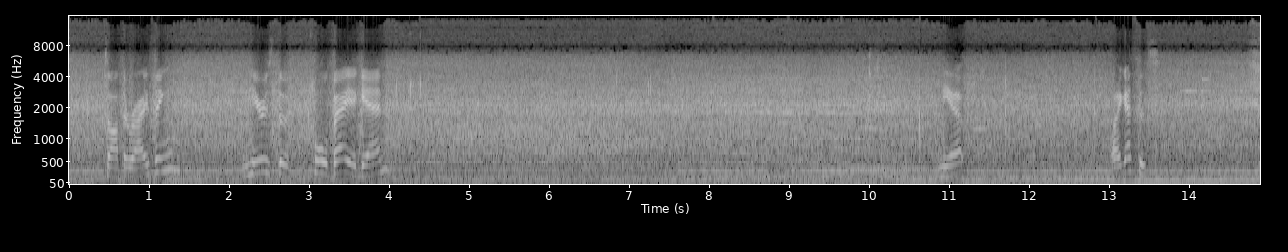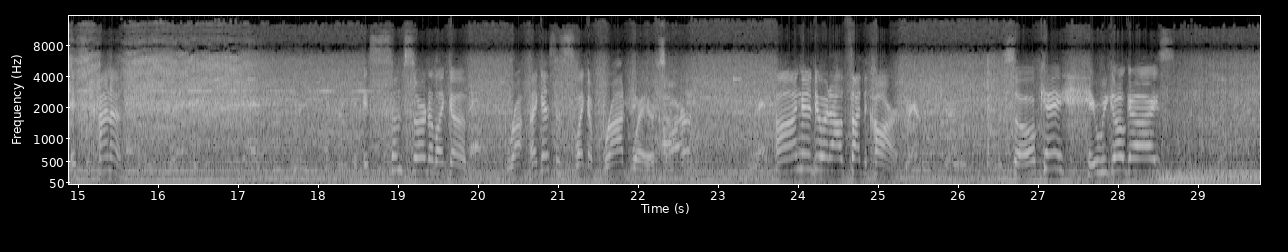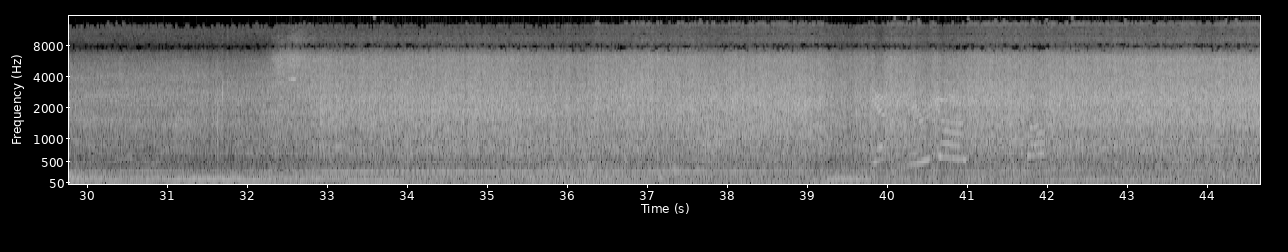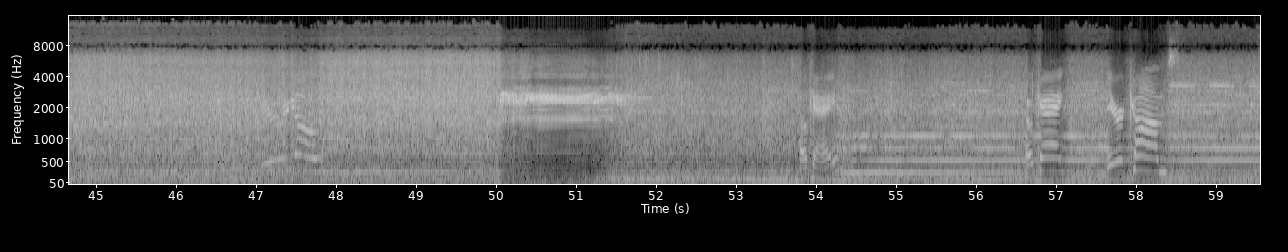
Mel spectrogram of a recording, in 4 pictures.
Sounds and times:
Car: 0.0s - 59.5s.

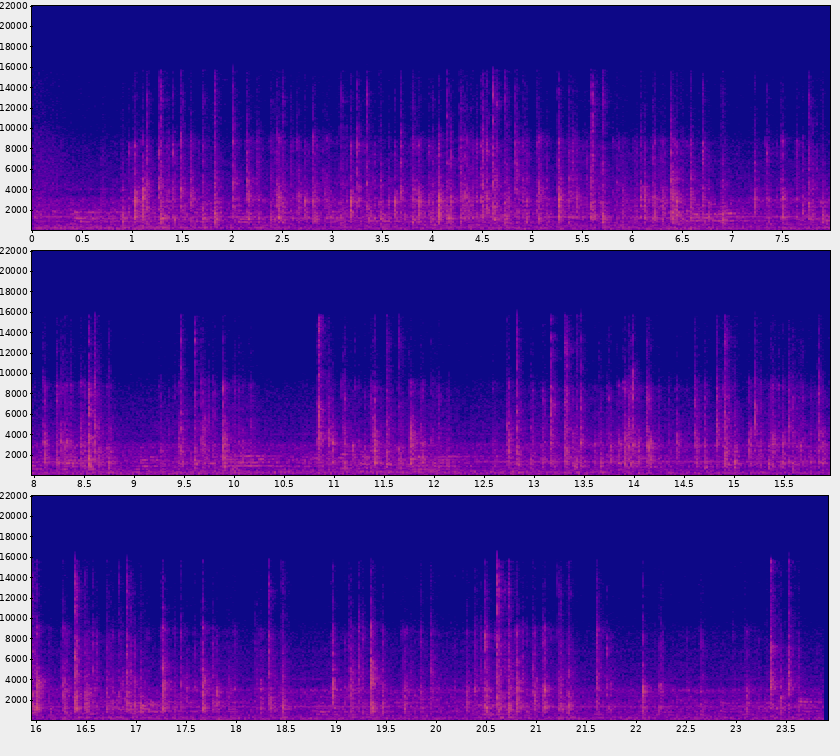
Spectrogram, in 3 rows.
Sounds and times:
Speech: 0.2s - 23.9s.

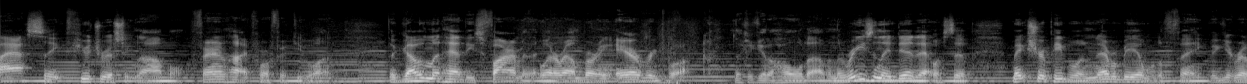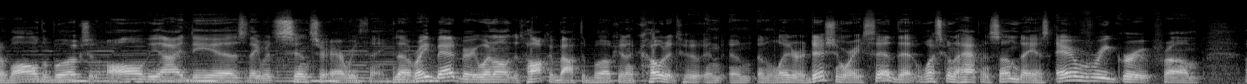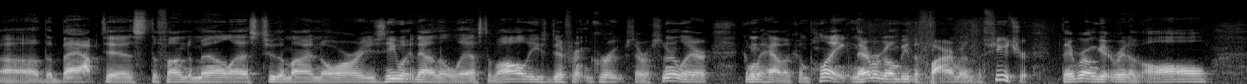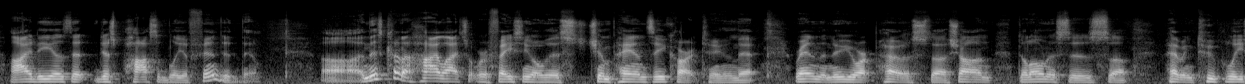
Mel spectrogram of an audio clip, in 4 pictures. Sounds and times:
Male speech, man speaking: 0.0s - 40.0s, 40.6s - 49.8s.

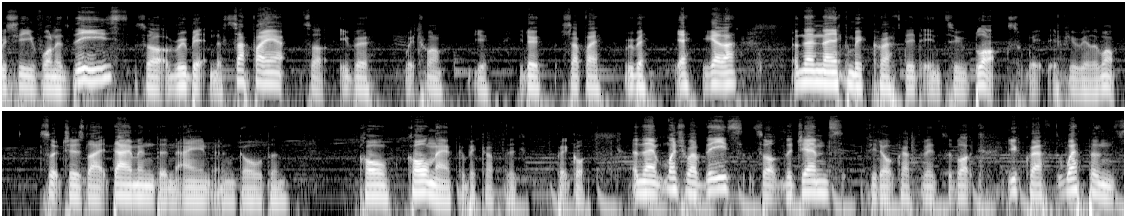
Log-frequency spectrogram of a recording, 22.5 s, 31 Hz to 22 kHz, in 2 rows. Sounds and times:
Speech: 0.0s - 14.1s, 14.8s - 22.4s
Music: 0.0s - 22.4s.

